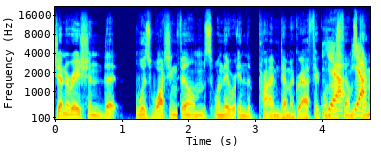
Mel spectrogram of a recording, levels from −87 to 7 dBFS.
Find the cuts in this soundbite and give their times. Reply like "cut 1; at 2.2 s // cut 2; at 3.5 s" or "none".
cut 1; at 1.0 s // cut 2; at 1.8 s // cut 3; at 2.7 s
